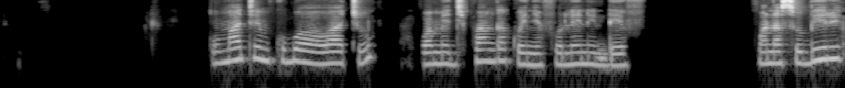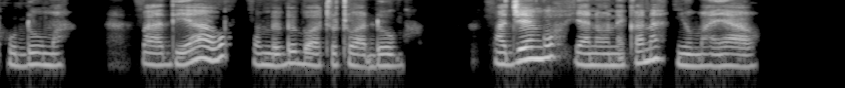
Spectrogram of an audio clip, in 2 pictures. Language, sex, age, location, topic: Swahili, female, 25-35, Kisumu, government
